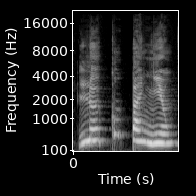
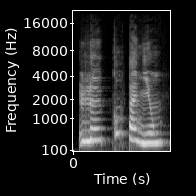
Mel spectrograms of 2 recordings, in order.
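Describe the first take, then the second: The two takes are said the same way.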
